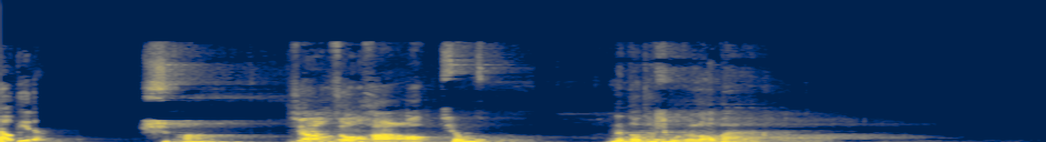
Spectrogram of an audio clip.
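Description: A young man speaks quietly with surprise nearby.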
